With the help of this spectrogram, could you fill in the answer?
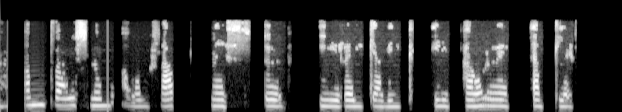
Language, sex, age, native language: Icelandic, female, 11, Icelandic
